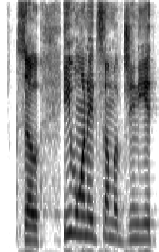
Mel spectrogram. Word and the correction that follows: Genetrius: Genit, why can't I say her name? Genetrius.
